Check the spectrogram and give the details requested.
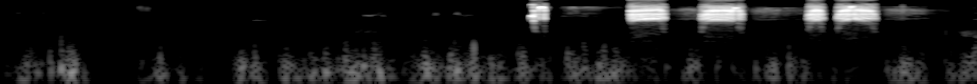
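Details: Black francolin giving its grating call: a quick thin note, then two pairs of loud buzzy, rasping notes, after low murmuring voices and background noise.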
